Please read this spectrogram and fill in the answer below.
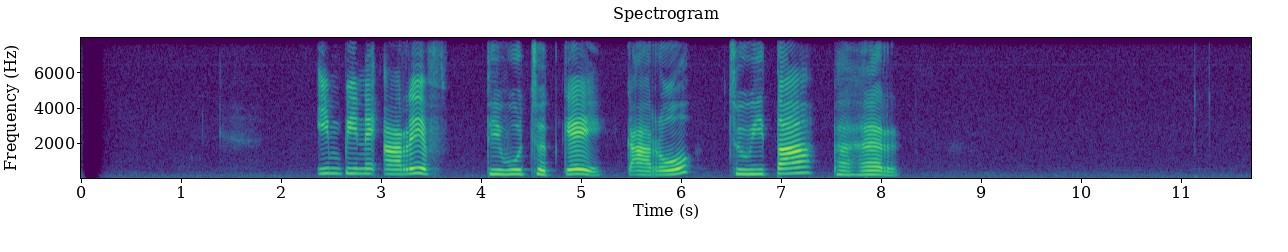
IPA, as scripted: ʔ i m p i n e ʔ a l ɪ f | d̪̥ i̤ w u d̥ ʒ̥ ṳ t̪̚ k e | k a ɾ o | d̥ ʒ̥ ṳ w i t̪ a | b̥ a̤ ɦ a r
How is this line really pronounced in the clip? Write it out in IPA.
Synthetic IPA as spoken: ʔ i m p i n e ʔ a ɾ ɪ f | d̪̥ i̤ w u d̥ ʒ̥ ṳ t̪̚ k e | k a ɾ o | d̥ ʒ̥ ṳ w i t̪ a | b̥ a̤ ɦ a r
